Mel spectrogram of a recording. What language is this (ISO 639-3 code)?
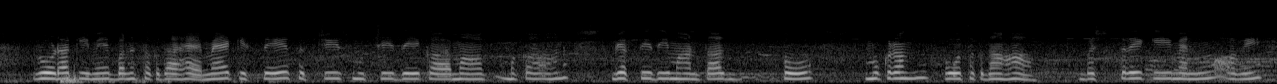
pan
